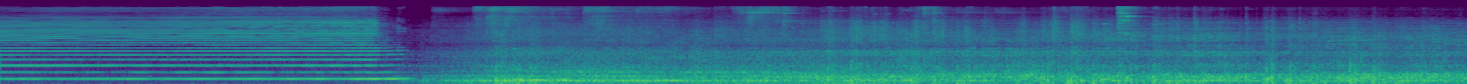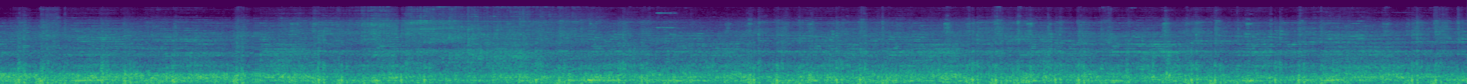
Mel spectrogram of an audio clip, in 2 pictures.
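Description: Indian Railways electric locomotive sounding its horn in one long steady blast that cuts off about four seconds in, then the express's coaches passing close by: a steady rumble and clatter of wheels on the rails.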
